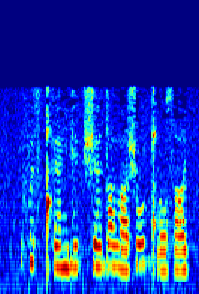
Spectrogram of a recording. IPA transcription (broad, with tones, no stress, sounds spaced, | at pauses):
f ɘ˥ s ǃʰ ɛ˧ ŋ ɡ e˧˥ k ʃ ɛ˧˥ d e˧ ðˤ e˩˧ ʃ o˧˥ ǃʼ u˩ sˤ i˩˧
